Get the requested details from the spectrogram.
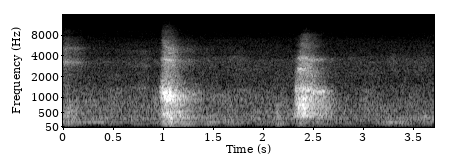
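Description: A man exhales sharply with effort.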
